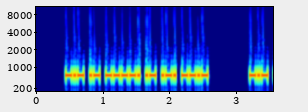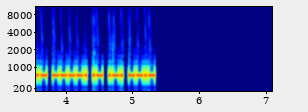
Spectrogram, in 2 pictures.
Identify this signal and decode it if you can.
Morse code, heard as a keyed tone, about 40 wpm, 700 Hz. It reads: KA9ARQ KA9ARQ
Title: USA Call Signs - 6 Characters - Repeated 2x - 40wpm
